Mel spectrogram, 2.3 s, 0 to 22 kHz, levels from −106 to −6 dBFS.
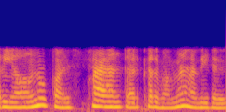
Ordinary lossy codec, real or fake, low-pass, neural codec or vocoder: Opus, 64 kbps; fake; 3.6 kHz; codec, 16 kHz, 2 kbps, FreqCodec, smaller model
